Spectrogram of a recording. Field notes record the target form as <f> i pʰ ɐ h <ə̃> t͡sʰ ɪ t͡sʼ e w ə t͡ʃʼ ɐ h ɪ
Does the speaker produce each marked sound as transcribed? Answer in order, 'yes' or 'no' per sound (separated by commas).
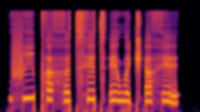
yes, no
